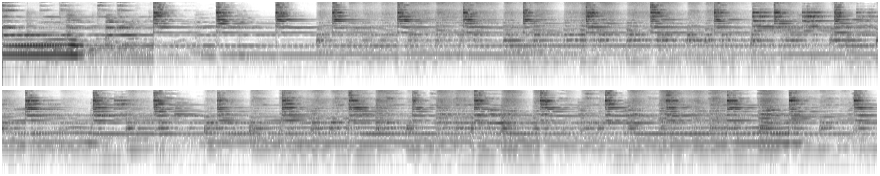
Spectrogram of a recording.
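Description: Puja bells ringing fast and continuously, struck several times a second, over a long held note that breaks off briefly twice, about ten seconds in and near the end.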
